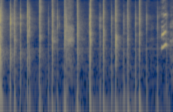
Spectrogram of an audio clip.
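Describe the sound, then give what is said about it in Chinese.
Rapid, slightly uneven hand clapping, roughly twenty sharp crisp claps in under three seconds, likely from a couple of people, ending with a brief vocal sound. “好，先鼓掌。”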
